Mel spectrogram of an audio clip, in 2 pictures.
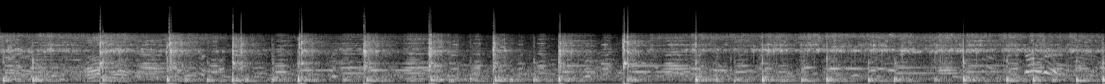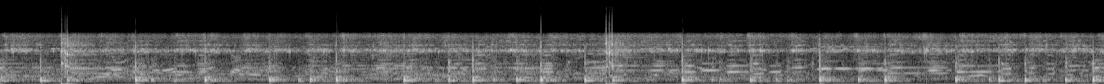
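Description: Morris stick dance: a squeezebox plays a lively dance tune with a drum, while the dancers' wooden sticks clack together in sharp strikes, about two a second through the first six seconds, then single clashes a few times later.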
